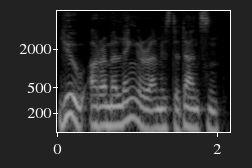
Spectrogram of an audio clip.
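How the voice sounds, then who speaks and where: A man's voice: mid-range voice, brisk, mellow, natural voice. A man voicing a stern wartime hospital matron, firm and cutting.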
